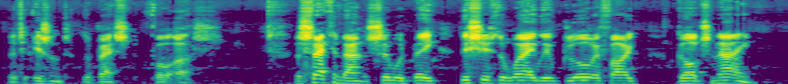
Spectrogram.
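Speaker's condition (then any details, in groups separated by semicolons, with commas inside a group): No condition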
